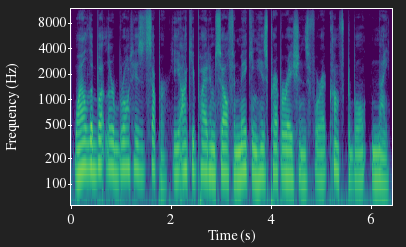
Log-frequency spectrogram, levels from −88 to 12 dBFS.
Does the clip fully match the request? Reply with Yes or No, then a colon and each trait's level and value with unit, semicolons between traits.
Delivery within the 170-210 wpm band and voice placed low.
No: average, 160 wpm; low, 130 Hz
